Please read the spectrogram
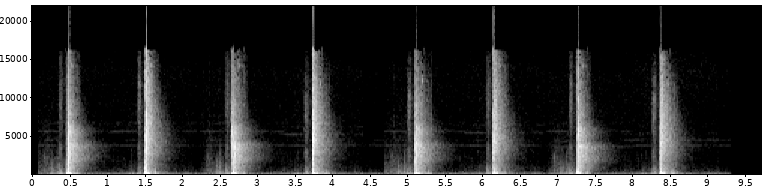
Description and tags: A series of similar sounding huge hits with transients preserved.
